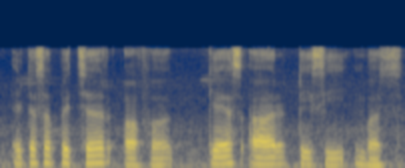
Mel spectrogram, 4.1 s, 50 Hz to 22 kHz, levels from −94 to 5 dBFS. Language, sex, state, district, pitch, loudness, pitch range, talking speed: English, male, Karnataka, Bangalore, 120 Hz, -16 LUFS, 110-135 Hz, 90 wpm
